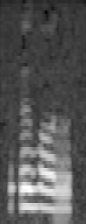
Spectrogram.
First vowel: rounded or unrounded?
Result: unrounded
